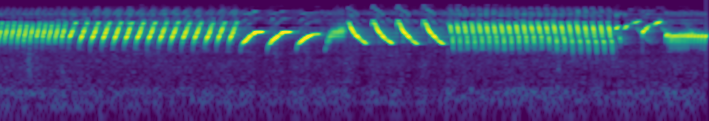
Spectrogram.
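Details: Canary song used as a lure to get other canaries singing: rapid trills of repeated notes, then a series of loud downward-sweeping whistles, another fast buzzy trill and a steady high churring roll.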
